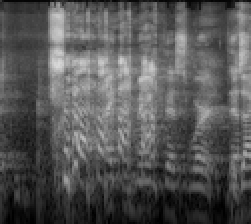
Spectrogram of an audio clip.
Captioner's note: laughs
